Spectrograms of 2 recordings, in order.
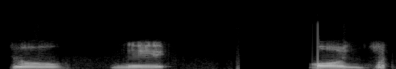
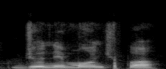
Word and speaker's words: Je ne mange pas: You write the negative sentence, you write Jo ne monj.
